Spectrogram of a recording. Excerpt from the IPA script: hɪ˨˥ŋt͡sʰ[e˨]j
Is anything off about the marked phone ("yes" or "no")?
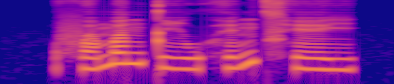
no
